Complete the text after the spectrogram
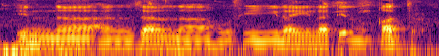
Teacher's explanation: Ra tu kena baca, bukan qad habis.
